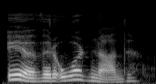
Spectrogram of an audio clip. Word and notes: överordnad: [²'ö:verå:r_dnad]

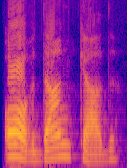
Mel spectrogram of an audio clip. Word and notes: avdankad: [²'a:vdang:kad]

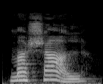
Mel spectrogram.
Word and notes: marschall: [marsj'al:]

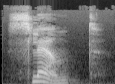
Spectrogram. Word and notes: slänt: [slen:t]

